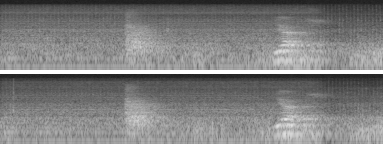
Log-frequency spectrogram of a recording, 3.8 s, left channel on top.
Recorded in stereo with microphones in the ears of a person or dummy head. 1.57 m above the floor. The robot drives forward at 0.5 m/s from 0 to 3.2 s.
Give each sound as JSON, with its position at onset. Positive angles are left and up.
{"t": 1.2, "sound": "a gunshot", "side_deg": -5, "distance_m": 1.3}
{"t": 2.7, "sound": "a man speaking", "side_deg": 65, "distance_m": 1.0}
